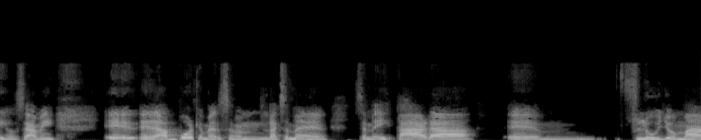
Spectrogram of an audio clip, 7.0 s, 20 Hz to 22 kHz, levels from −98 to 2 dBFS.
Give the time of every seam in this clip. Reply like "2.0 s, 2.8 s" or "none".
1.4 s, 1.9 s, 2.8 s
